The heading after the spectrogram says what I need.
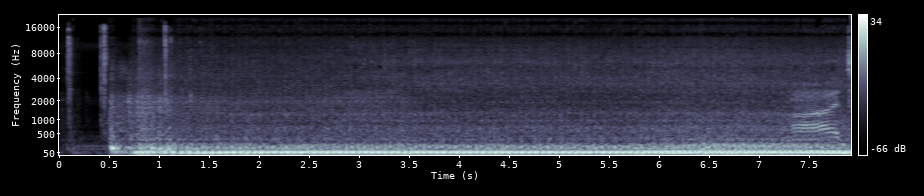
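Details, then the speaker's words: VW engine with dual 34 carbs after sync and tune, road test start: brief crank, then catches and settles straight into a steady, even idle without hanging high; normal start and idle. "yeah what i want is for it to start up like that not at a high idle"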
